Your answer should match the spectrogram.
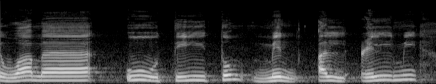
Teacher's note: میم ساکن ہے، اسے من کی میم کے ساتھ ملائیں گے، میم کی آواز کو غننے کے ساتھ ادا کریں گے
